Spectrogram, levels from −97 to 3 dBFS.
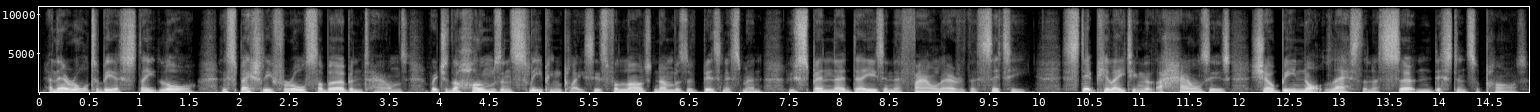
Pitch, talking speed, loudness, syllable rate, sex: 125 Hz, 200 wpm, -20 LUFS, 5.5 syllables/s, male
